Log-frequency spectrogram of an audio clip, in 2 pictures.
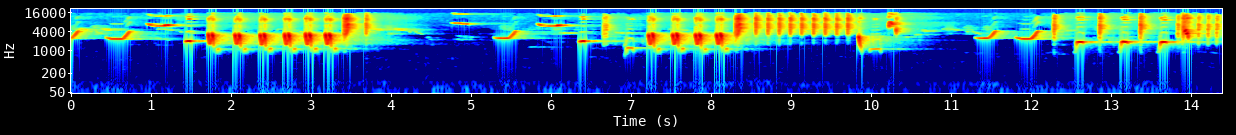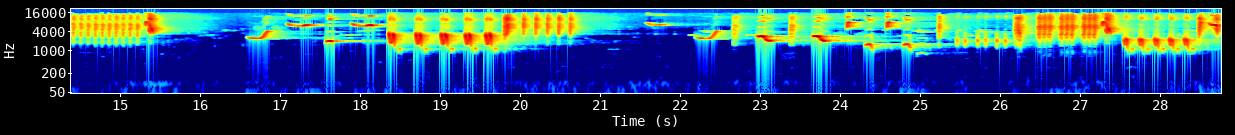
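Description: A songbird singing, repeating a song of rapid chirped notes several times, with short rising whistled notes between the songs.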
